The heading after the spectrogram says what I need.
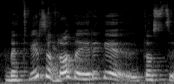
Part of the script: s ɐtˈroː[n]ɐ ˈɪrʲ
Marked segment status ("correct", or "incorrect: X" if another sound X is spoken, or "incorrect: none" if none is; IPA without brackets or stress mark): incorrect: d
